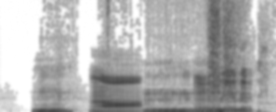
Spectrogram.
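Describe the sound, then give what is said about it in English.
A voice imitates heavy breathing through a mask: four drawn-out, groaning breaths in a steady rhythm, loud, with no other talking. “He's in deep breathing.”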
